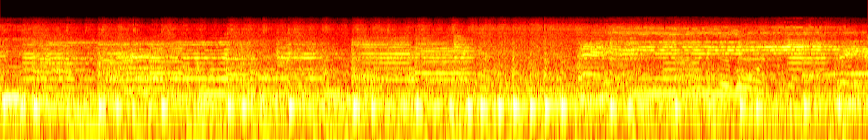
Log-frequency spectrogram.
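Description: Rockabilly band playing live, a full band song with a fast, steady beat.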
